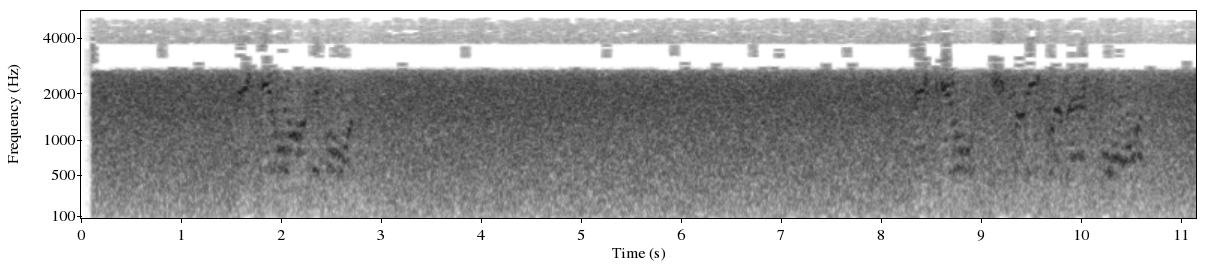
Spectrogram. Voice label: EME 10GHz, SSB; Italian EME 2004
